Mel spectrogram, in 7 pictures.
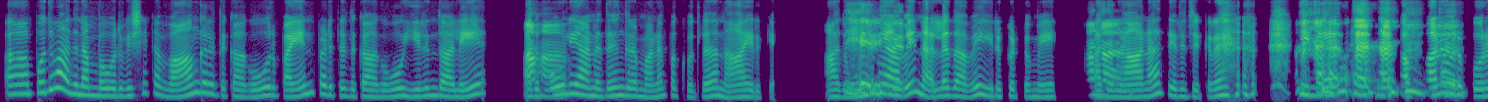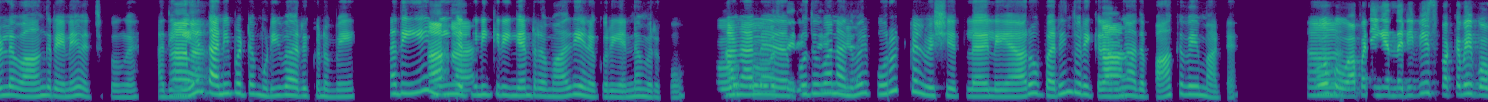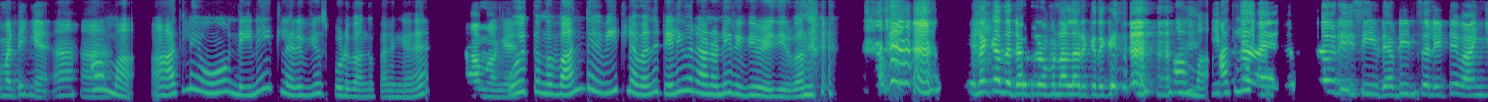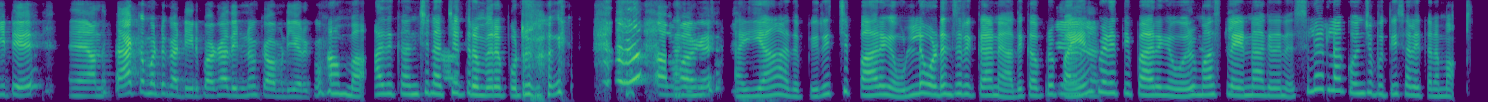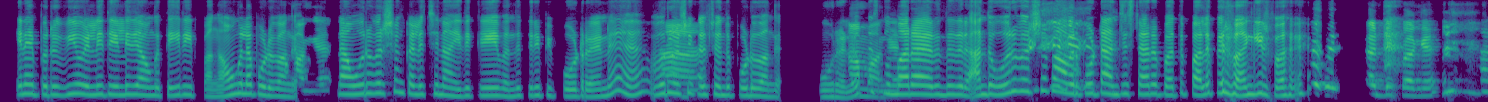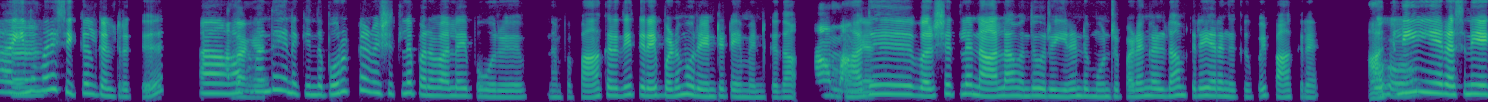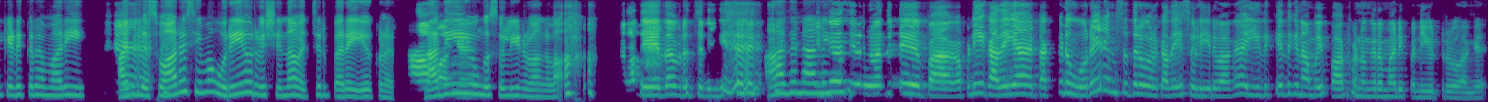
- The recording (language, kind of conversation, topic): Tamil, podcast, சமூக ஊடகங்களில் போலியான தகவல் பரவலை யார் தடுக்க முடியும்?
- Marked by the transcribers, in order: laughing while speaking: "சேரி, சேரி"; laugh; in English: "ரிவ்யூஸ்"; in English: "ரிவ்யூஸ்"; laugh; laughing while speaking: "எனக்கும் அந்த டவுட் ரொம்ப நாளா இருக்குதுங்க"; in English: "ரிவ்யூ"; in English: "டவுட்"; laugh; in English: "ஜஸ்ட் நவ் ரிசீவ்டு"; tapping; chuckle; laughing while speaking: "வேற போட்ருப்பாங்க"; laugh; laughing while speaking: "ஆமாங்க"; laugh; laughing while speaking: "ம்"; chuckle; teeth sucking; in English: "ரிவ்யூ"; laugh; laugh; laughing while speaking: "கண்டிப்பாங்க. ஆ"; laughing while speaking: "பல பேர் வாங்கிருபாங்க"; laugh; in English: "என்டர்டைன்மென்ட்க்கு"; laugh; laugh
